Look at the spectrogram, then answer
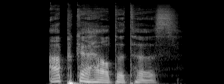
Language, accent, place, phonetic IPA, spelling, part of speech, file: German, Germany, Berlin, [ˈapɡəˌhɛʁtətəs], abgehärtetes, adjective, De-abgehärtetes.ogg
- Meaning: strong/mixed nominative/accusative neuter singular of abgehärtet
